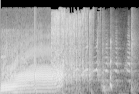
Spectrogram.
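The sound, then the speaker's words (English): A woman's loud, drawn-out fart with a low buzzing rumble, trailing off into a noisy sputter, followed by a few short scattered bursts of sound. “Every time she would fart, her peanut butter spackle would open up and you'd see a little hole.”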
